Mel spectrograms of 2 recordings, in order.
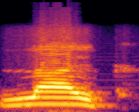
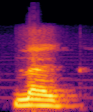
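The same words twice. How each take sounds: First: The vowel is drawn out longer. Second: The vowel is short and clipped. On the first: The speaker calls it right. "थोड़ा लंबा खींच के" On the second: The speaker calls it wrong. "लोग कहते हैं लाइक, लाइक नहीं"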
